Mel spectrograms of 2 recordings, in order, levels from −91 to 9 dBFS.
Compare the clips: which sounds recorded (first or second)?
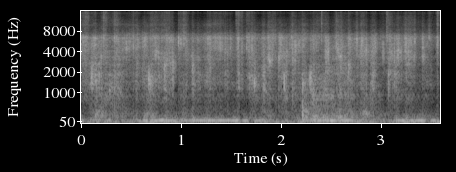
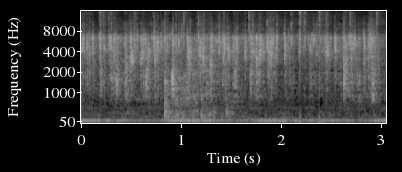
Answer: second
